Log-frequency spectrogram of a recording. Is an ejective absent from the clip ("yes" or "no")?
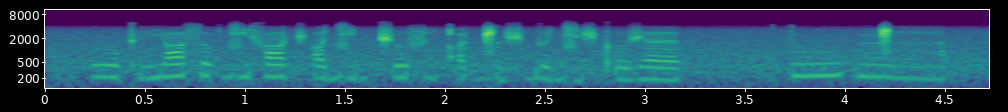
no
